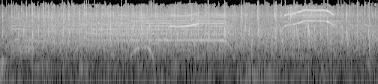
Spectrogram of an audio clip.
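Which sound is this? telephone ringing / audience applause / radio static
audience applause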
